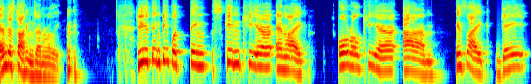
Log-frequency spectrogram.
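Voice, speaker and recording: A man making casual reaction commentary, laughing through incredulous asides. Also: sits high. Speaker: reaction streamer.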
